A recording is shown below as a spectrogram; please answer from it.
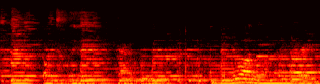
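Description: Worship music: an acoustic guitar accompanying voices singing a hymn, in sustained notes that change every second or so.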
